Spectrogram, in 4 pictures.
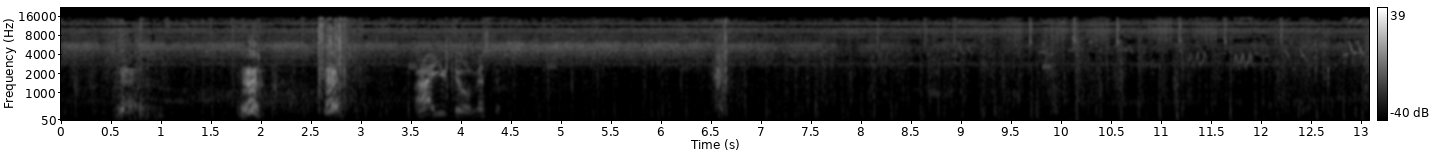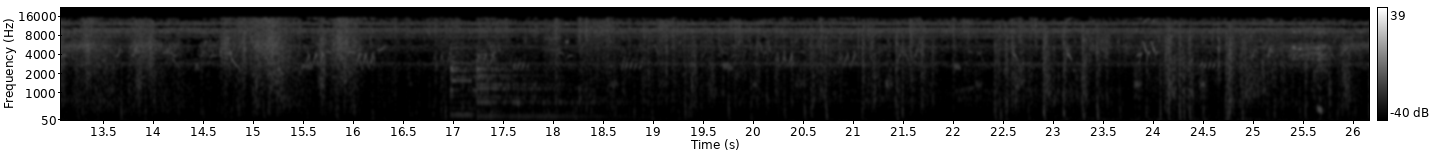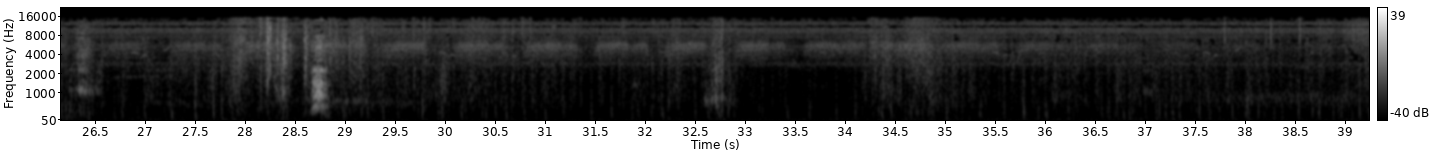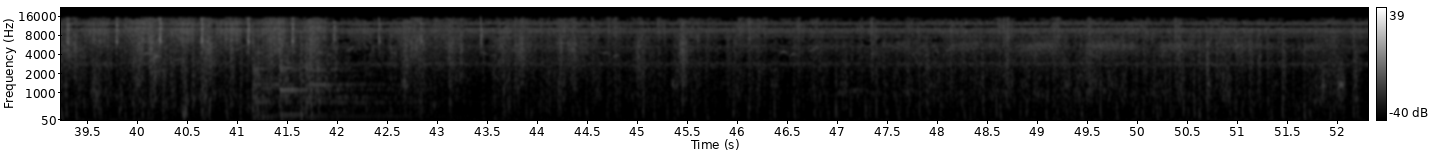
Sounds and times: Bow-wow: 1.8 - 2.0, 2.6 - 2.9, 28.6 - 29.0.

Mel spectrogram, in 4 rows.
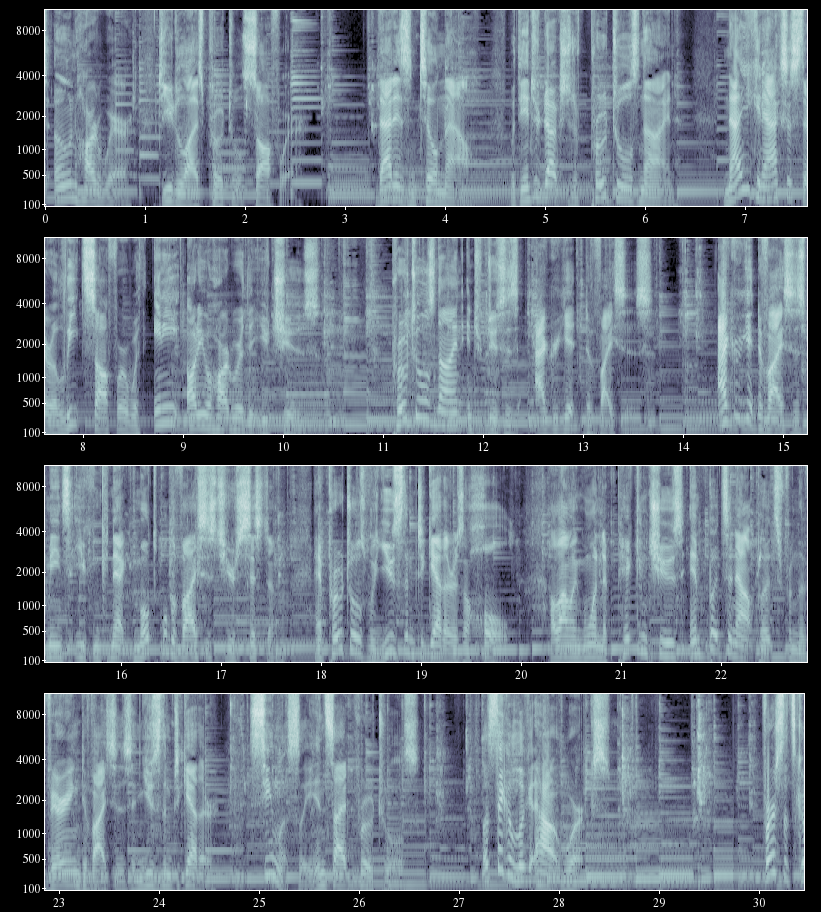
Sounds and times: Speech: 0.0 - 2.6, 3.3 - 10.4, 11.1 - 13.7, 14.4 - 26.6, 27.2 - 28.6, 30.0 - 30.4
Music: 0.0 - 30.4.

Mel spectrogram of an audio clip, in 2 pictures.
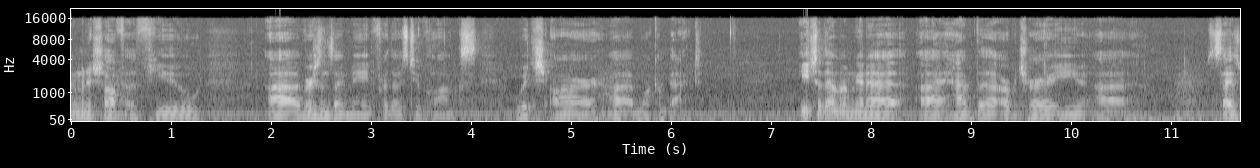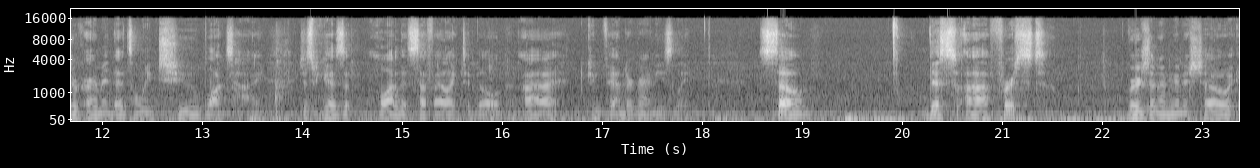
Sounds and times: Speech: 0.0 - 6.4, 7.3 - 10.8, 11.4 - 18.0, 18.6 - 19.2, 20.2 - 21.6, 22.2 - 23.3.

